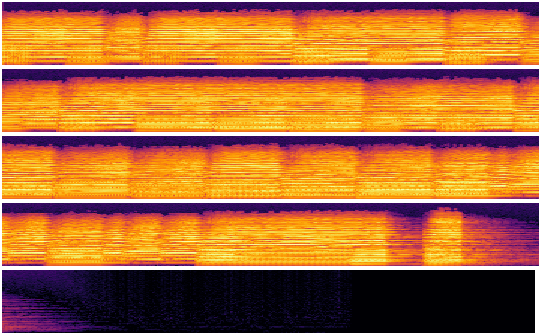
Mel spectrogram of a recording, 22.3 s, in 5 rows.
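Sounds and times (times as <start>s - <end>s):
brass quintet playing: 0.0s - 17.8s.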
